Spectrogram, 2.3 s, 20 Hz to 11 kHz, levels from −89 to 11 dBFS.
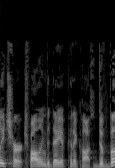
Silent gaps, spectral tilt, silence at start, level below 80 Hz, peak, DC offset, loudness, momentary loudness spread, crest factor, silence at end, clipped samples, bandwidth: none; -6 dB/octave; 0 s; -70 dBFS; -6 dBFS; under 0.1%; -28 LUFS; 7 LU; 20 dB; 0 s; under 0.1%; 8.6 kHz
